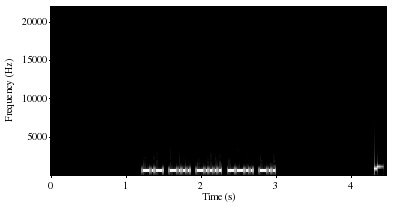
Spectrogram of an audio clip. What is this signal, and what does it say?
Morse code, heard as a keyed tone, about 40 wpm, 700 Hz. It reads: KB6ZD
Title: USA Call Signs - 3x Character Spacing - 40wpm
